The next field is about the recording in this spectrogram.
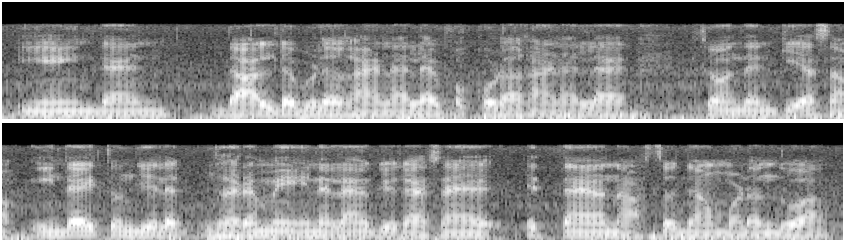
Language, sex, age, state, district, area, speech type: Sindhi, male, 18-30, Maharashtra, Thane, urban, spontaneous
